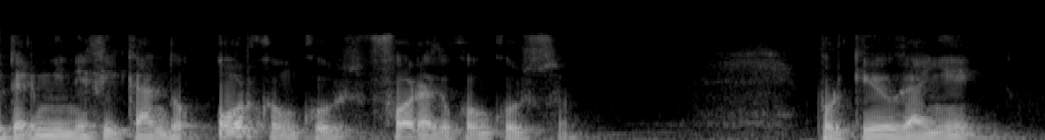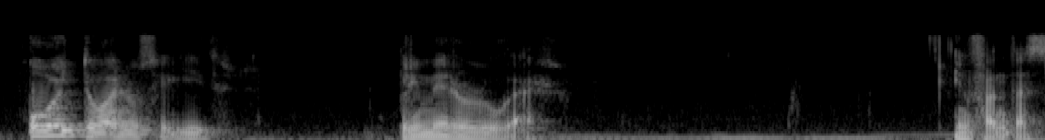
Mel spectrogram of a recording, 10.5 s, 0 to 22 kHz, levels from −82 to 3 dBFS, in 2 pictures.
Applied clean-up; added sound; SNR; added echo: none; none; none; none.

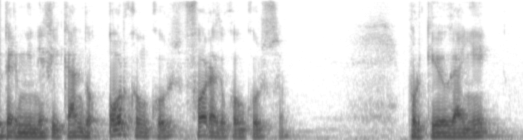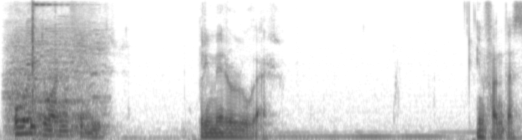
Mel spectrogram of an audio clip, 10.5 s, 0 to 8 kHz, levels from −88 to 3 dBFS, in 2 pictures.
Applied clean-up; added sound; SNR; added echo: none; Microwave oven; 2 dB; none.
